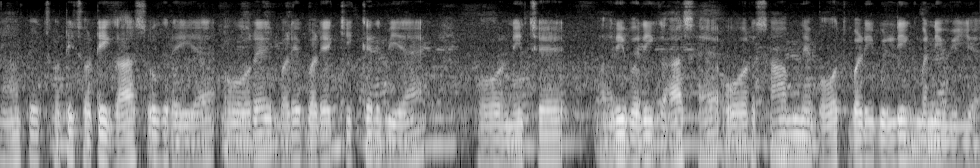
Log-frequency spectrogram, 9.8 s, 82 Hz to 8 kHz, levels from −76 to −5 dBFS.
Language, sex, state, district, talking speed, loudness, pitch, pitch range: Hindi, male, Rajasthan, Bikaner, 170 wpm, -19 LUFS, 95 Hz, 90-100 Hz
